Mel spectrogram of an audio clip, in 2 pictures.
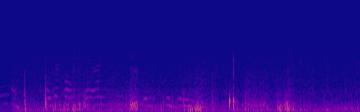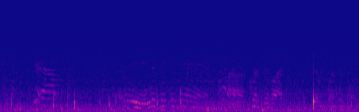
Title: My stomach growling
